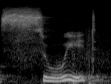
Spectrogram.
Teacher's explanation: लेकिन इंग्लिश का जो साउंड है जैसे स्वीट, तो स्वीट यहाँ पे आपको कोई वाइब्रेशन महसूस नहीं होती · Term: अनवॉइस्ड साउंड्स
